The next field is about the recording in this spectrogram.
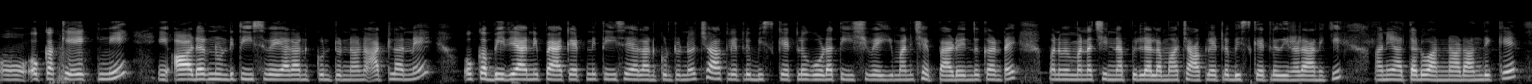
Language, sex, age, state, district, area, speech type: Telugu, female, 30-45, Andhra Pradesh, Srikakulam, urban, spontaneous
